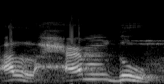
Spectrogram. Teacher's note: হা কণ্ঠনালীকে চাপ দিয়ে উচ্চারণ করতে হবে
